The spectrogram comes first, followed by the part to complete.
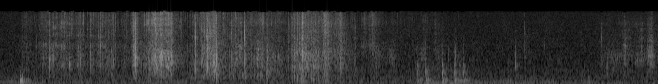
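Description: Plastic cling film crinkling and rustling as it is pulled off a plant pot, in several bursts over the first three seconds or so. It then dies down to fainter handling with a few soft knocks.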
